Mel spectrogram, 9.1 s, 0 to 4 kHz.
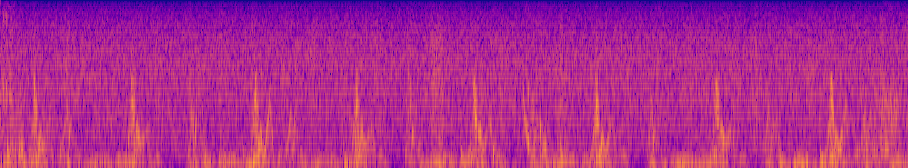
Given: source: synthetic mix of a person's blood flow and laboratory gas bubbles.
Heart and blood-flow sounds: Doppler ultrasound of blood flow; precordium
0.00-0.28 s: bubbles
4.90-4.97 s: bubbles
5.21-5.53 s: bubbles
5.56-5.70 s: bubbles
8.60-9.01 s: bubbles
From the record:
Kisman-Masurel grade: 222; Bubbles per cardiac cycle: several, 3 to 8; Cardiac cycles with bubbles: 10 to 50%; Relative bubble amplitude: moderate (0.250 to 0.450); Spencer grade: 2 (many but less than half of the cardiac periods contain bubble signals, singularly or in groups); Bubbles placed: only in the low amplitude regions of the cardiac cycle

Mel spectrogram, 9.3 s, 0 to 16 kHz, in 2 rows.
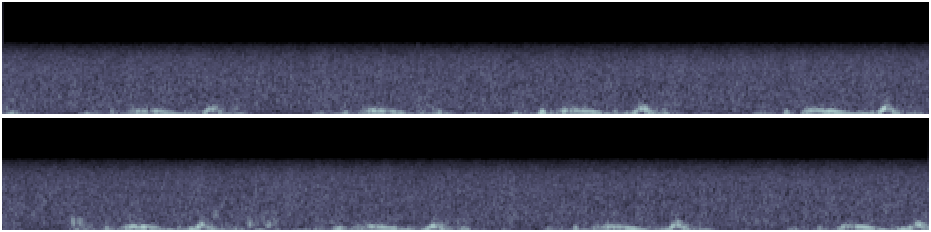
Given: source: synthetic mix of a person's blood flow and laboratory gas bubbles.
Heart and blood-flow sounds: Doppler ultrasound of blood flow; precordium
4.96-5.09 s: bubbles
5.68-5.74 s: bubbles
5.84-6.04 s: bubbles
From the record:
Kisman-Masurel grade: 123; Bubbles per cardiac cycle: 1 to 2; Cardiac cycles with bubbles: 10 to 50%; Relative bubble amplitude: loud (0.450 to 0.775); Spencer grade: 2 (many but less than half of the cardiac periods contain bubble signals, singularly or in groups); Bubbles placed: anywhere in the cardiac cycle

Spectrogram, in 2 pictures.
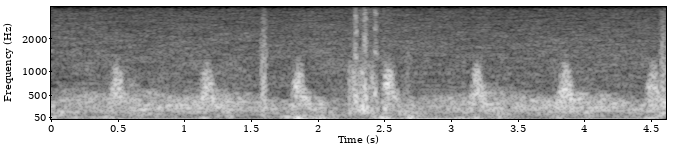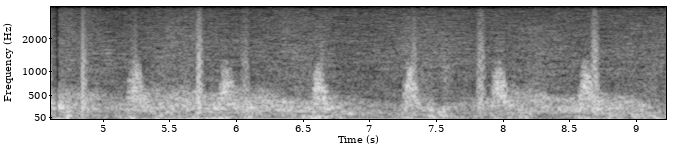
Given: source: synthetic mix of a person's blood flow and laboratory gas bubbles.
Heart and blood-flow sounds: Doppler ultrasound of blood flow; subclavian vein
2.21-2.57 s: bubbles
From the record:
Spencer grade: 1 (occasional bubble signal discernible with the cardiac motion signal, with majority of cardiac periods free of bubbles); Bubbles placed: anywhere in the cardiac cycle

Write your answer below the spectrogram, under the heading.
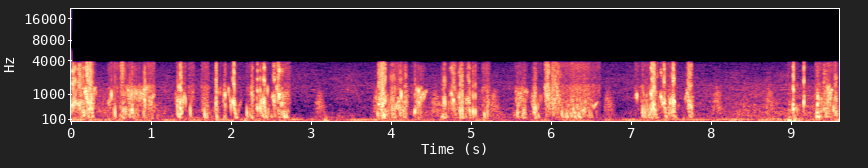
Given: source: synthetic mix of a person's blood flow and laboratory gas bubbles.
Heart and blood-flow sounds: Doppler ultrasound of blood flow; subclavian vein
0.00-0.33 s: bubbles
0.46-1.05 s: bubbles
1.30-1.54 s: bubbles
1.63-1.73 s: bubbles
1.77-2.13 s: bubbles
2.19-2.75 s: bubbles
3.78-4.46 s: bubbles
4.60-5.10 s: bubbles
5.13-5.25 s: bubbles
5.53-5.71 s: bubbles
5.75-6.62 s: bubbles
7.04-7.60 s: bubbles
7.67-7.79 s: bubbles
8.96-9.11 s: bubbles
9.13-9.21 s: bubbles
9.29-9.59 s: bubbles
From the record:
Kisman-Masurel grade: 333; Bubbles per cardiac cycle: rolling drumbeat, 9 or more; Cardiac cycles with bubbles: 50 to 99%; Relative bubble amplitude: loud (0.450 to 0.775); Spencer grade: 3 (all of the cardiac periods contain showers or single bubble signals, but not dominating or overriding the cardiac motion signals); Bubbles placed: anywhere in the cardiac cycle

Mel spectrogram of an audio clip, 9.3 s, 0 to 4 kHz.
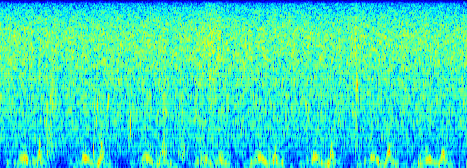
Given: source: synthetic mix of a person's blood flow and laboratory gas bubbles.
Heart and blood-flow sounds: Doppler ultrasound of blood flow; precordium
0.85-1.11 s: bubbles
1.82-2.21 s: bubbles
2.58-2.66 s: bubbles
3.21-3.38 s: bubbles
3.54-3.80 s: bubbles
7.08-7.17 s: bubbles
From the record:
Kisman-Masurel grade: 123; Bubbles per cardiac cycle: 1 to 2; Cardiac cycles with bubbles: 10 to 50%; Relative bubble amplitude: loud (0.450 to 0.775); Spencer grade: 2 (many but less than half of the cardiac periods contain bubble signals, singularly or in groups); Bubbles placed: only in the low amplitude regions of the cardiac cycle

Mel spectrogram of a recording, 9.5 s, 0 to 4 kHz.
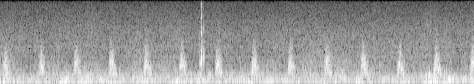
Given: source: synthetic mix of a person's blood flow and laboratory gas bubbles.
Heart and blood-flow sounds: Doppler ultrasound of blood flow; subclavian vein
3.98-4.10 s: bubbles
From the record:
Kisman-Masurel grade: 112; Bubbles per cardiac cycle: 1 to 2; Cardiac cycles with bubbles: 1 to 10%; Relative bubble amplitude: moderate (0.250 to 0.450); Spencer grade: 1 (occasional bubble signal discernible with the cardiac motion signal, with majority of cardiac periods free of bubbles); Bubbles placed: anywhere in the cardiac cycle

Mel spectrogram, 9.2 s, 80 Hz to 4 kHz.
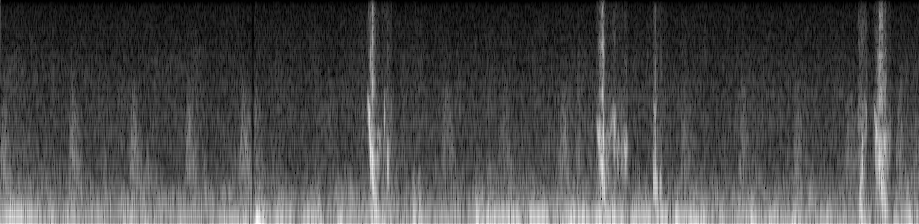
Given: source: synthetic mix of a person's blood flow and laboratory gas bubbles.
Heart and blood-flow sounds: Doppler ultrasound of blood flow; subclavian vein
3.67-3.92 s: bubbles
5.96-6.27 s: bubbles
6.52-6.62 s: bubbles
8.57-8.66 s: bubbles
8.73-8.91 s: bubbles
From the record:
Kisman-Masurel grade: 123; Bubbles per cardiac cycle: 1 to 2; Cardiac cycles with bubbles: 10 to 50%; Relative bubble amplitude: loud (0.450 to 0.775); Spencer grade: 2 (many but less than half of the cardiac periods contain bubble signals, singularly or in groups); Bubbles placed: anywhere in the cardiac cycle

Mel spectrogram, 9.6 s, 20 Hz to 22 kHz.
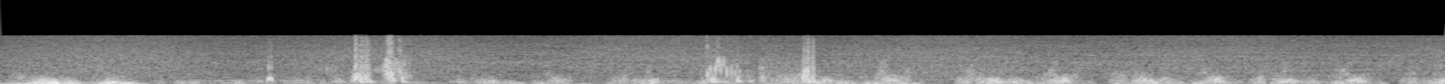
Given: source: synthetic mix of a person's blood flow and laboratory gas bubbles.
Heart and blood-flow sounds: Doppler ultrasound of blood flow; precordium
1.76-1.85 s: bubbles
2.15-2.75 s: bubbles
4.67-5.48 s: bubbles
From the record:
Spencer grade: 2 (many but less than half of the cardiac periods contain bubble signals, singularly or in groups); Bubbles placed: only in the low amplitude regions of the cardiac cycle

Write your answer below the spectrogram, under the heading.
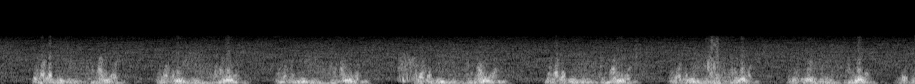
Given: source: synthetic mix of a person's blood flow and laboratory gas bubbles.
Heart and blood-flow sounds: Doppler ultrasound of blood flow; precordium
3.97-4.20 s: bubbles
7.05-7.34 s: bubbles
From the record:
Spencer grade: 2 (many but less than half of the cardiac periods contain bubble signals, singularly or in groups); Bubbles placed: only in the low amplitude regions of the cardiac cycle

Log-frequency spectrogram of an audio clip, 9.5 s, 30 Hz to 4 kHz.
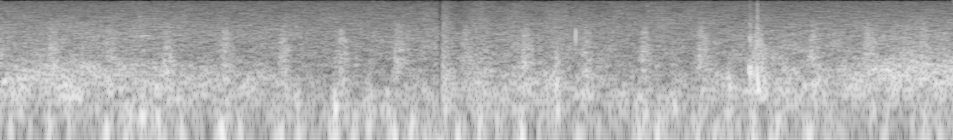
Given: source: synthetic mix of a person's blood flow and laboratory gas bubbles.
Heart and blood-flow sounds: Doppler ultrasound of blood flow; subclavian vein
5.72-5.79 s: bubbles
7.45-7.71 s: bubbles
From the record:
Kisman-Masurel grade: 113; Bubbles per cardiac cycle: 1 to 2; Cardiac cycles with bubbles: 1 to 10%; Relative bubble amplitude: loud (0.450 to 0.775); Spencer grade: 1 (occasional bubble signal discernible with the cardiac motion signal, with majority of cardiac periods free of bubbles); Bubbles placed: anywhere in the cardiac cycle

